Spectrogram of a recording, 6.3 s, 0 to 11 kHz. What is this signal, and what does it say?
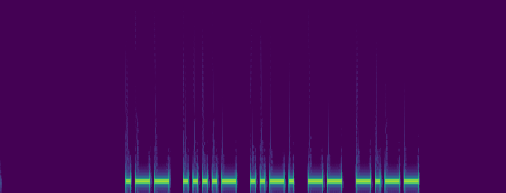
Morse code, heard as a keyed tone, about 20 wpm, 700 Hz. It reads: W4FMY
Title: Speed Racing - USA 1x3 Call Signs 17wpm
